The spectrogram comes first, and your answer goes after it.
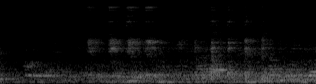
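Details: Indoor room sound with a man speaking over background music or television, plus soft shuffling; no animal voice stands out.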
